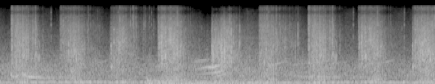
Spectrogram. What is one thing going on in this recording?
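Leaves and vines rustle in bursts as someone climbs.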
